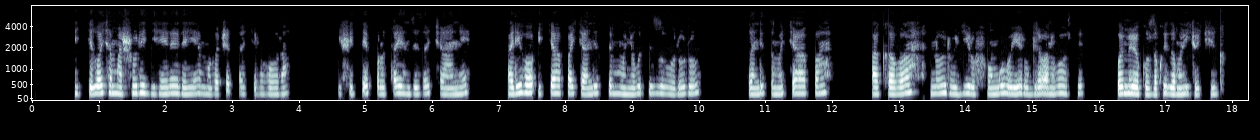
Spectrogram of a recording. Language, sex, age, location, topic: Kinyarwanda, male, 18-24, Huye, education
